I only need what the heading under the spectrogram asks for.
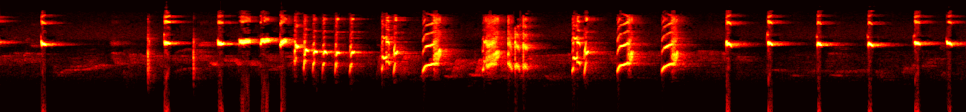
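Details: White-rumped shama singing vigorously: a few scattered clicks, then a dense cascade of sharp, rapid chattering notes, ending in a long series of clear high whistles repeated about every half second.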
